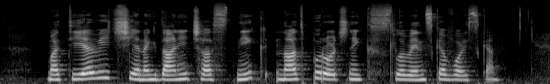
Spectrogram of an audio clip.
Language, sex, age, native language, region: Slovenian, female, 12-17, Slovenian, Drava region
